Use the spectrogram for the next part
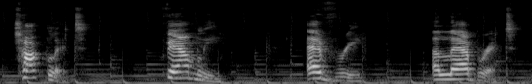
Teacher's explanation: This is called syncope. Now they remove the schwa when the schwa falls in the middle of a multisyllabic word, 3 syllables or more, and it falls right after the stressed syllable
